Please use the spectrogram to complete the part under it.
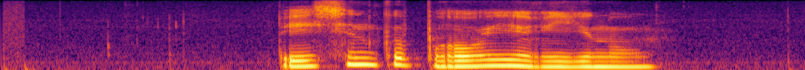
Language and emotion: Russian, neutral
